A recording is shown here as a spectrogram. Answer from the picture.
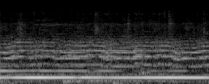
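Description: Buddhist ritual wind instruments sounding one long held note at a steady pitch, with a second, higher tone held over it for about the first second.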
